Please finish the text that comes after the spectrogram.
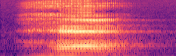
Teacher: Jadi ha ketika kita lafalkan ucapkan mengeluarkan nafas atau nafas lepas. Ha ya. Suaranya lambat ya. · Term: hams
